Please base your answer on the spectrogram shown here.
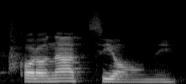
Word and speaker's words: coronatione: Aqui mais uma vez o T com I mais a vogal O, fica TSI mais vogal. Então a pronúncia fica, não é tio, é tissio. Então fica coronatione.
